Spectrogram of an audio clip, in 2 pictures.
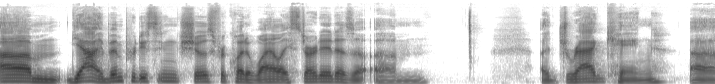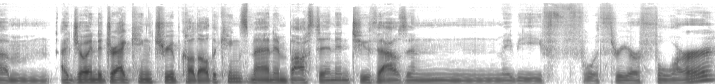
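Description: With an American accent, a man speaks fairly slowly in a fairly low voice with ordinary pitch variation, a plain, everyday voice. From Massachusetts, Cape Cod. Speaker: actor and producer. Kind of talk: interview.

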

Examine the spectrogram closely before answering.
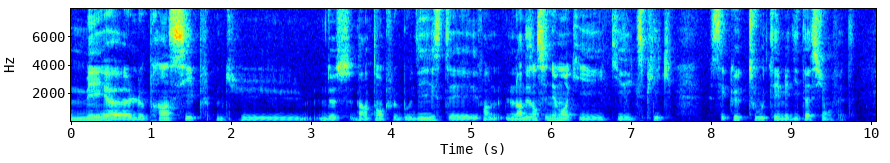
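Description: A man's fairly low voice at a very slow pace with fairly even intonation, in a very clean recording with a silent background. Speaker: engineer. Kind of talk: casual chat. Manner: hesitant, repeats words.

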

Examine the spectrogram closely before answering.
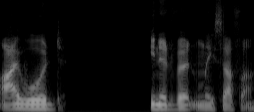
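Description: On a very clean recording with a silent background and a dry, close sound with no echo, a man with an Australian accent speaks fairly quickly in a fairly low voice. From Australia, Melbourne. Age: 30s. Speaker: writer and anti-violence campaigner. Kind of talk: casual interview.

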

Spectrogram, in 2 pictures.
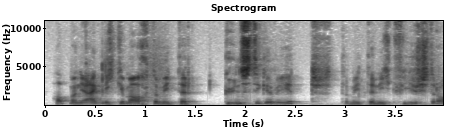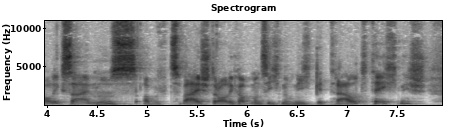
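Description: A man's intonation is lively as he keeps to a moderate speed. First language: Swiss German (speaking German). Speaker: airline pilot. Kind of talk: casual interview. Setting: studio, face to face.

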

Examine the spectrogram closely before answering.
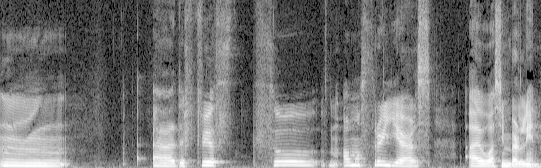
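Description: A woman with a Peruvian accent speaks at a very slow pace with long, frequent pauses, her medium pitch showing ordinary variation. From Peru, Oxapampa region. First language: Spanish. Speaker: forest scientist. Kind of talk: casual interview.

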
